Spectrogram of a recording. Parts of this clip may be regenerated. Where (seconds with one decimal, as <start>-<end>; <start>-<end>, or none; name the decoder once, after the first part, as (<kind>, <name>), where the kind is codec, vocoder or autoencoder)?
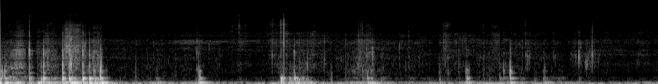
2.2-3.4 (codec, SNAC); 4.2-4.8; 5.9-6.6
